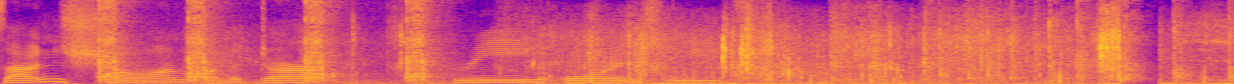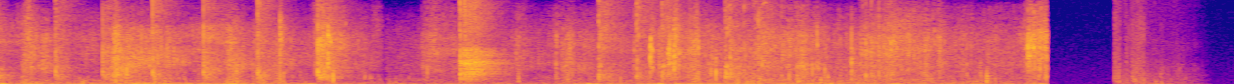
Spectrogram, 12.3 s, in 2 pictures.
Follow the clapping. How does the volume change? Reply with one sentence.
The volume of the clapping goes up, then down.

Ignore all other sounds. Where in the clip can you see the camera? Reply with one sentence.
The camera can be heard from 0.5 to 2.4 s and from 9.9 to 10.8 s.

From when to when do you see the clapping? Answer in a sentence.
You can hear the clapping from 3.6 to 10.2 s.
